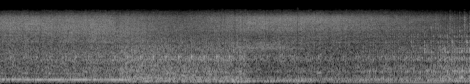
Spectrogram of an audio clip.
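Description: Off-road 4x4 engines running steadily under load as one vehicle tows another, stuck in mud, on a strap. A strong hiss lies over them. The engine note drops a little about a second in.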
